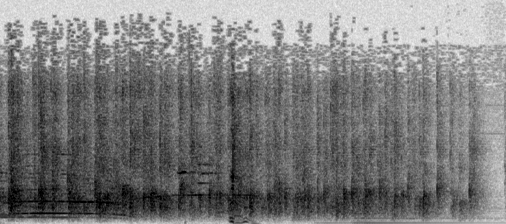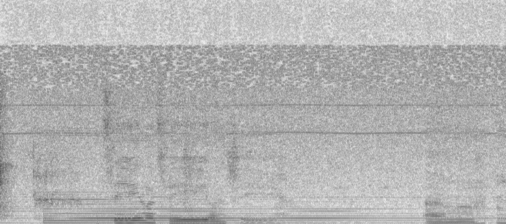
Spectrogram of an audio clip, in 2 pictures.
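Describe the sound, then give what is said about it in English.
Audience applause at a live-streamed event, a dense burst of clapping that lasts about five seconds and then dies away, leaving a low electrical hum and a few faint tonal sounds; fairly quiet overall. “give him a big round of applause”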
